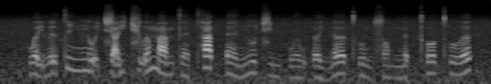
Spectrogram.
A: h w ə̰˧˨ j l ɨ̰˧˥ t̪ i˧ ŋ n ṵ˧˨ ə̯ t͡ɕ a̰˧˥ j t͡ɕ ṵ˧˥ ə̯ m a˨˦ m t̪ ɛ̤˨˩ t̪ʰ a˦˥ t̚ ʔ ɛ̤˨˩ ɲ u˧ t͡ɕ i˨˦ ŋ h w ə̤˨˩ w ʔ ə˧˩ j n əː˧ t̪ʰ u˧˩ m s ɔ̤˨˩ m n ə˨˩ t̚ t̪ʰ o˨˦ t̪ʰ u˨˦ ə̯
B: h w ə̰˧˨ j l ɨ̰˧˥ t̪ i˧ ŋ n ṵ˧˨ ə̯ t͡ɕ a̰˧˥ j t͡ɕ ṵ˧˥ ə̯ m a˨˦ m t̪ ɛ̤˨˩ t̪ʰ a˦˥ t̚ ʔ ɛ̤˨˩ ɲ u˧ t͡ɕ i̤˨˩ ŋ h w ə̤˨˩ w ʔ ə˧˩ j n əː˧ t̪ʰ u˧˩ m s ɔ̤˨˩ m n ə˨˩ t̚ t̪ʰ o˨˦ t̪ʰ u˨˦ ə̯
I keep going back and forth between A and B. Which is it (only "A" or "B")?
B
